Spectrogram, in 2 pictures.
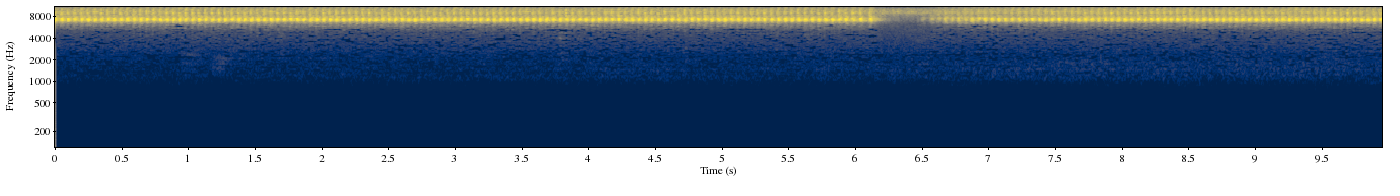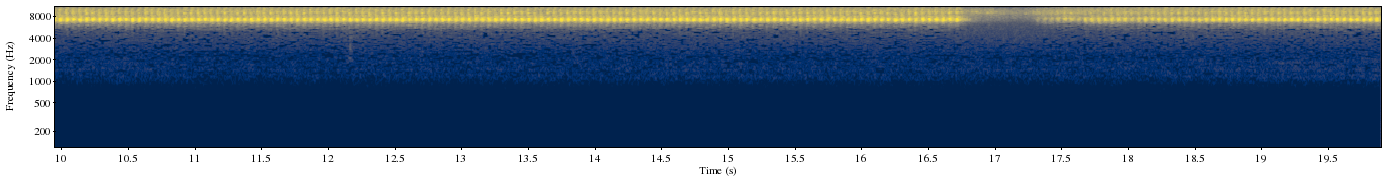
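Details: A shrill, sustained grasshopper chorus with no music: steady high buzzing pulses at roughly four per second, broken by two short lulls about a third of the way in and near the end.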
